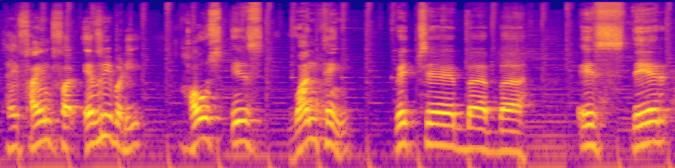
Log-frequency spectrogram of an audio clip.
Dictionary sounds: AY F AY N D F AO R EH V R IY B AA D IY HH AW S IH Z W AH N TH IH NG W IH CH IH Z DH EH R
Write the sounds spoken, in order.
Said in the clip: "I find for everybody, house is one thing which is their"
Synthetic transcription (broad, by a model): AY F AY N D F AO R EH V R IY B AA D IY HH AW S IH Z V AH N T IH NG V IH CH IH Z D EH R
